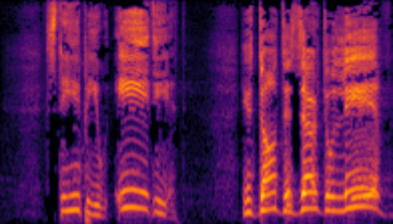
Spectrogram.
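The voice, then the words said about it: Terrible Ren and Stimpy cartoon impression. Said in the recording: “Billy West, the great voiceover guy. One of the voices of Ren and Stimpy ... terrible impression.”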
